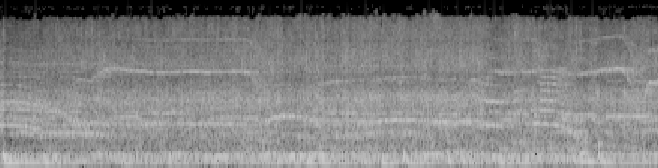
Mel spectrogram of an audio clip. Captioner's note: applause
